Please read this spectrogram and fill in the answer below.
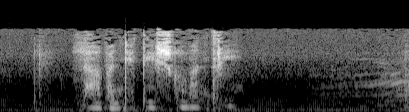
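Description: Radio-drama dialogue: a voice speaks a short phrase about a second in, followed by a lull. Near the end a drawn-out pitched voice-like sound rises in pitch.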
